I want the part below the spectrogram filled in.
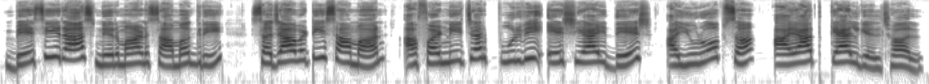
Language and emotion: Maithili, neutral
